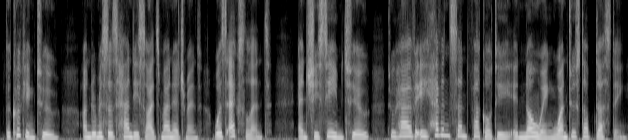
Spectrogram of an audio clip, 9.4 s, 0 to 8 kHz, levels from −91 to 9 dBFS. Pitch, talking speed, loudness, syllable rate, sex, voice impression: 215 Hz, 160 wpm, -18 LUFS, 5.1 syllables/s, female, very feminine, slightly young, slightly adult-like, thin, slightly tensed, slightly weak, slightly dark, hard, clear, fluent, cute, intellectual, slightly refreshing, sincere, slightly calm, friendly, reassuring, elegant, slightly sweet, slightly strict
